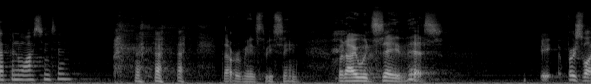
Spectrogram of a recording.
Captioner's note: laughter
